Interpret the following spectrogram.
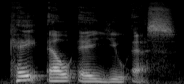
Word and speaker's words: Klaus: it's animated it's called klaus k-l-a-u-s uh you might think clause but all the publicity material tells us to pronounce it as klaus my only word for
